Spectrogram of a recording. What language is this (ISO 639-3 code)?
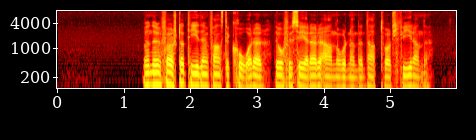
swe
